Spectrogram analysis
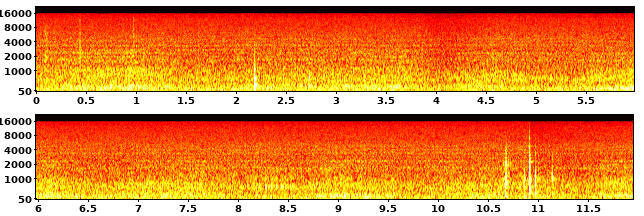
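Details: Steady low rustling noise, like wind or distant traffic, broken by a few faint clicks and taps, with no animal calls.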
